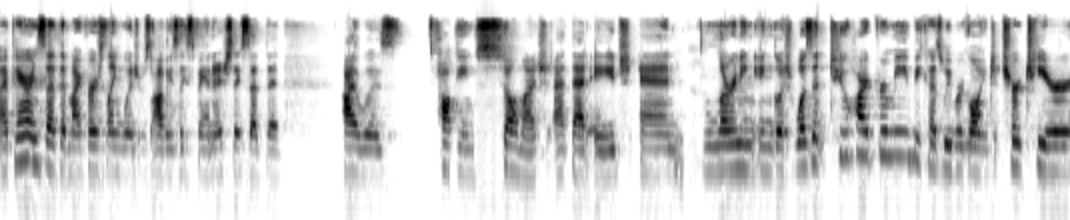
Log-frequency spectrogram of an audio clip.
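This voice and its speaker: This woman has an unremarkable speaking voice with fairly low pitch. She talks at a moderate pace with ordinary pitch variation. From North Carolina, US (born in Mexico, came at two). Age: 30s. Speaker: DACA recipient sharing her story. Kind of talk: casual interview conversation.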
